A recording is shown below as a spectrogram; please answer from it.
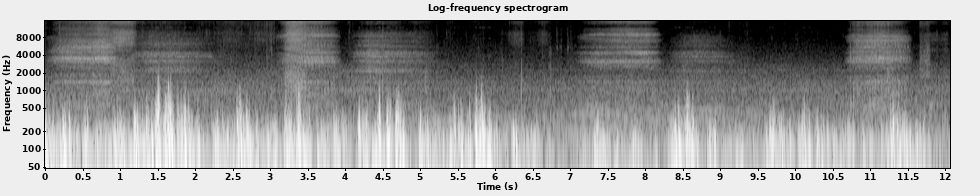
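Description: A man breathing heavily close to the microphone in repeated short breaths, over irregular low rumbling bumps on the microphone.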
